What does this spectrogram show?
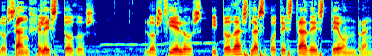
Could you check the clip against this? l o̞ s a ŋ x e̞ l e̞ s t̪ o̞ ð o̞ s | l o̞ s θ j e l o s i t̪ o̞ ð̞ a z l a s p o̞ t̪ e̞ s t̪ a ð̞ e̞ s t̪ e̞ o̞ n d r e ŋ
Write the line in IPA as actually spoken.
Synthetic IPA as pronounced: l o̞ s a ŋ x e̞ l e̞ s t̪ o̞ ð o̞ s | l o̞ s θ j e l o s i t̪ o̞ ð̞ a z l a s p o̞ t̪ e̞ s t̪ a ð̞ e̞ s t̪ e̞ o̞ n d r a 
